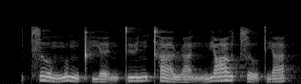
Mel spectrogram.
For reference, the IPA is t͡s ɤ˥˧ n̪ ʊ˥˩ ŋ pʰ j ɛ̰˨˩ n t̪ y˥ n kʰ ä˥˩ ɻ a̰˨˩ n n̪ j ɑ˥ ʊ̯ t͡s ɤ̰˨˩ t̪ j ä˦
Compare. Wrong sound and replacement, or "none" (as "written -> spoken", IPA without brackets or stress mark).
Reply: none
